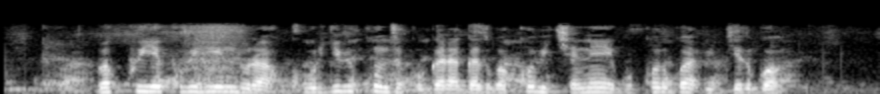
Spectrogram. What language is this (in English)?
Kinyarwanda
